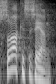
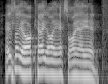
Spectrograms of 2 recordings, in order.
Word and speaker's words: Sarkisian: It's Sarkisian. Sarkisian. Her first name's Sherilyn, so it's not just share. She's got lots of syllables and everything.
